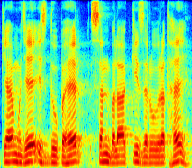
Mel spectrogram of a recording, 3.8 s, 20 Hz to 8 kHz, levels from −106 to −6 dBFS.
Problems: background sounds at intervals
